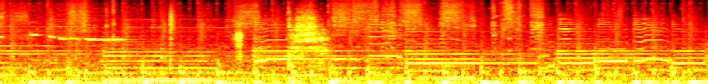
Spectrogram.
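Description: Background music: held chords that change every second or two over a pulsing bass line.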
